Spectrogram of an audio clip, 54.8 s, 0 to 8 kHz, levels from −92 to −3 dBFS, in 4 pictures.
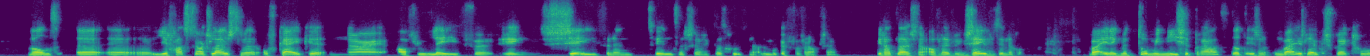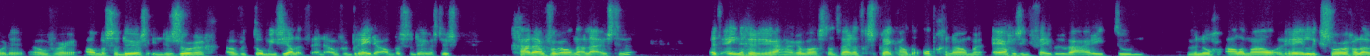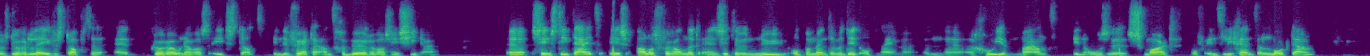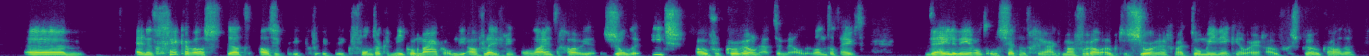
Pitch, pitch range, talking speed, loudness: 125 Hz, 110-150 Hz, 195 wpm, -19 LUFS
